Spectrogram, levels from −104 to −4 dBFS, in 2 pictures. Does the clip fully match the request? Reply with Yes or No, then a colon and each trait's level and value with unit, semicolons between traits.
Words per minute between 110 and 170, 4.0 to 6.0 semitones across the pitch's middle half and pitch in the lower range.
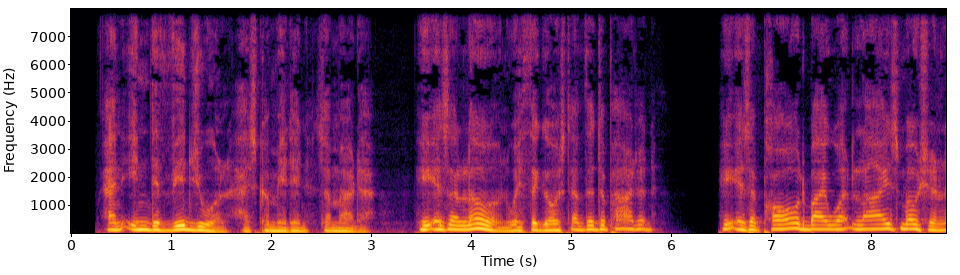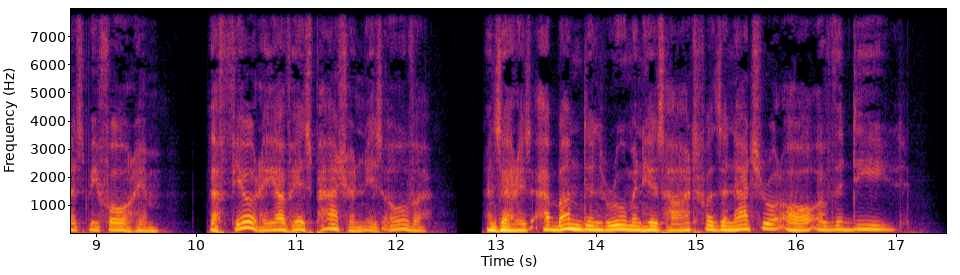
Yes: average, 160 wpm; average, 4.7 semitones; low, 130 Hz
